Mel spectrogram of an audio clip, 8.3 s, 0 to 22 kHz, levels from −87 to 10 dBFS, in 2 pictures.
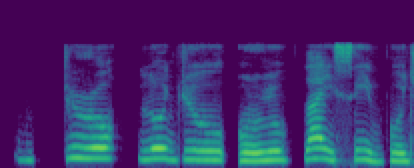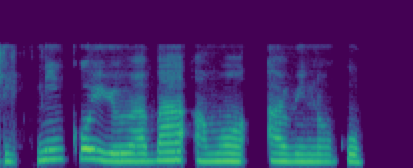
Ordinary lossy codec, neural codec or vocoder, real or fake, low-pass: none; codec, 16 kHz in and 24 kHz out, 2.2 kbps, FireRedTTS-2 codec; fake; 7.2 kHz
